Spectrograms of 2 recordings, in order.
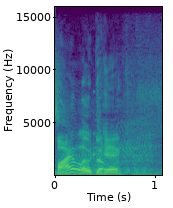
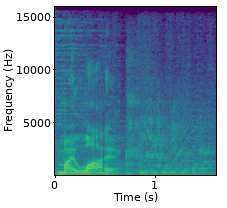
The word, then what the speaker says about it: Milotic: is it Groudon yes Milow tick no my low l l l l oh my I see no it's Milotic wait how do you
